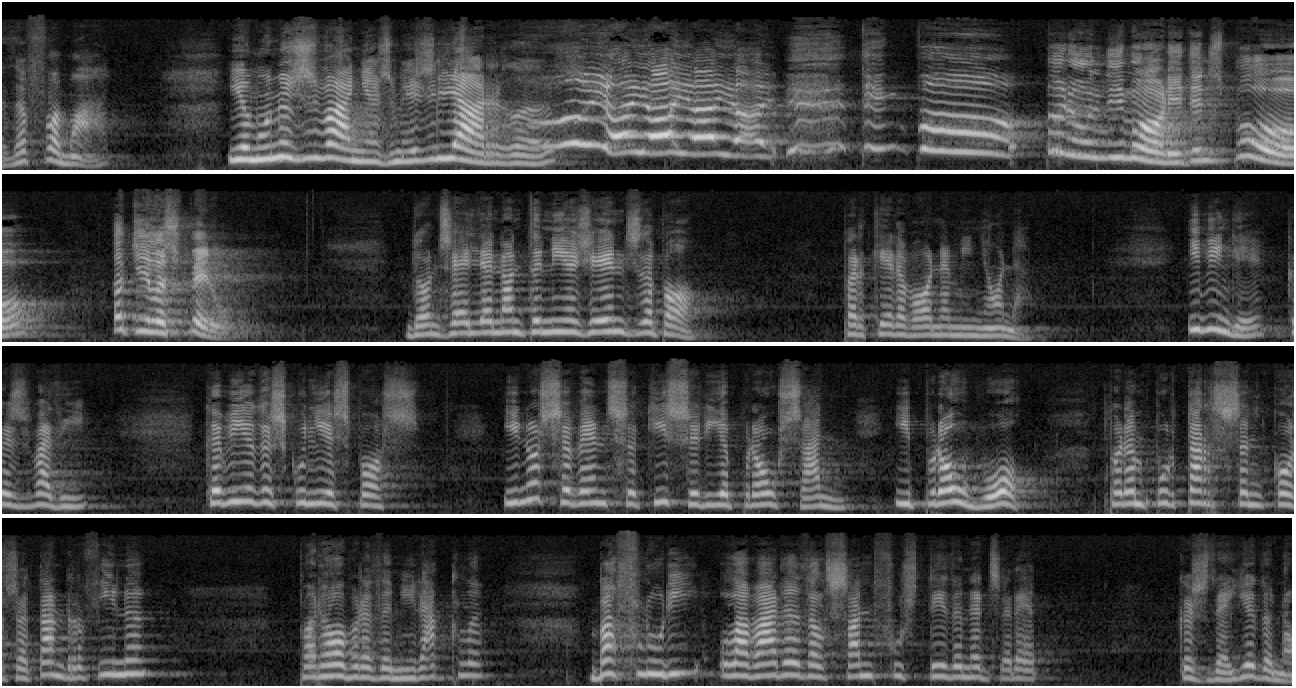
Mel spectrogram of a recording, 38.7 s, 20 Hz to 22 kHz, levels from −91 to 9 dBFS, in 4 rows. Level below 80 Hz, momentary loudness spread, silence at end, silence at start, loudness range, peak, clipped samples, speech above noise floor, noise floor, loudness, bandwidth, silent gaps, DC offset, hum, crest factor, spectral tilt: -70 dBFS; 17 LU; 0 s; 0 s; 12 LU; 0 dBFS; under 0.1%; 39 dB; -61 dBFS; -21 LUFS; 15.5 kHz; none; under 0.1%; none; 22 dB; -3 dB/octave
